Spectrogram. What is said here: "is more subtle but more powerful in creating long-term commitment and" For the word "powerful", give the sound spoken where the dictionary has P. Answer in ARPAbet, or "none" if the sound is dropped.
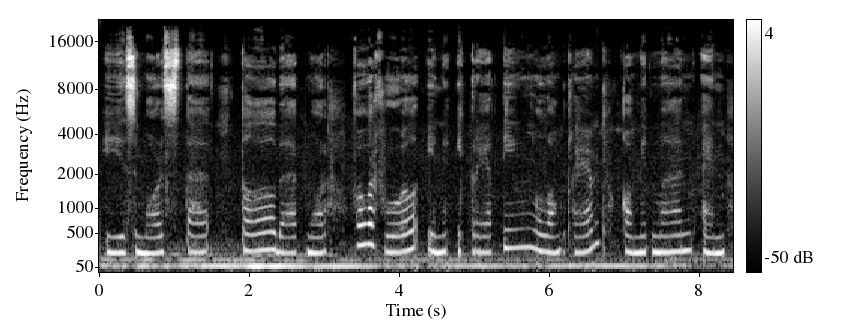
F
